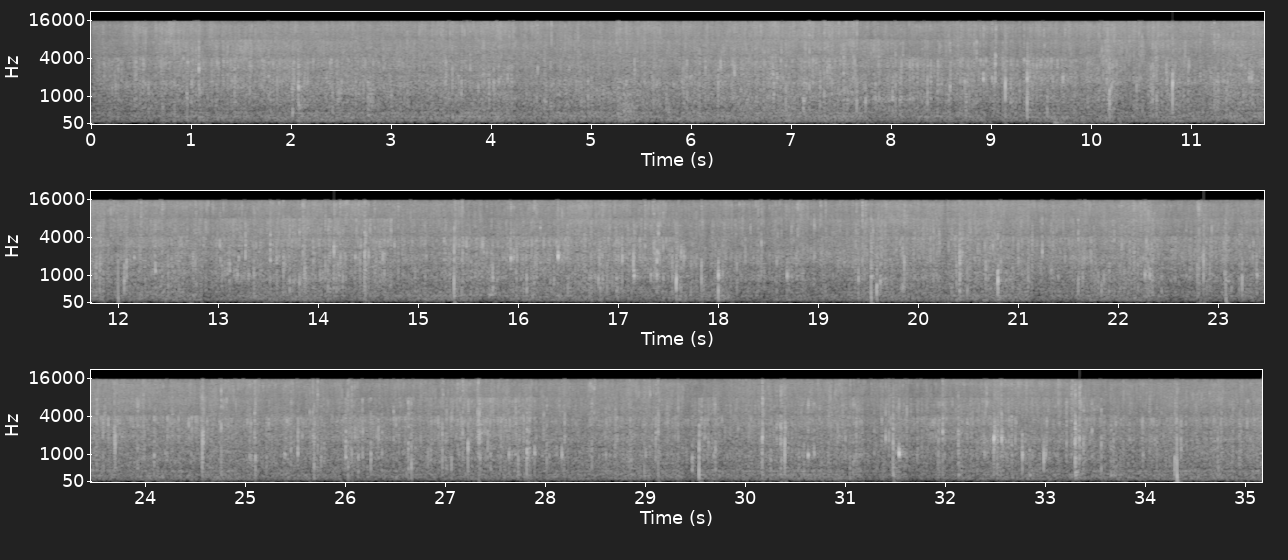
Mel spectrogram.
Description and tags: Big Frying Loop
A mix of multiple frying recordings from my Food and Drink pack. Edited with Audacity.
burger, cook, food, fry, frying, pop, sizzling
